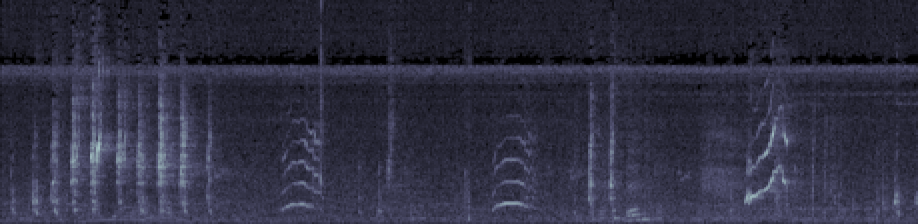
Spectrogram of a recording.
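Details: Baby monkey crying while begging its mother for milk, hungry: repeated short arched squeals with rising-falling harmonics, several in bursts over nine seconds, with clicks and a faint steady high tone in the background.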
